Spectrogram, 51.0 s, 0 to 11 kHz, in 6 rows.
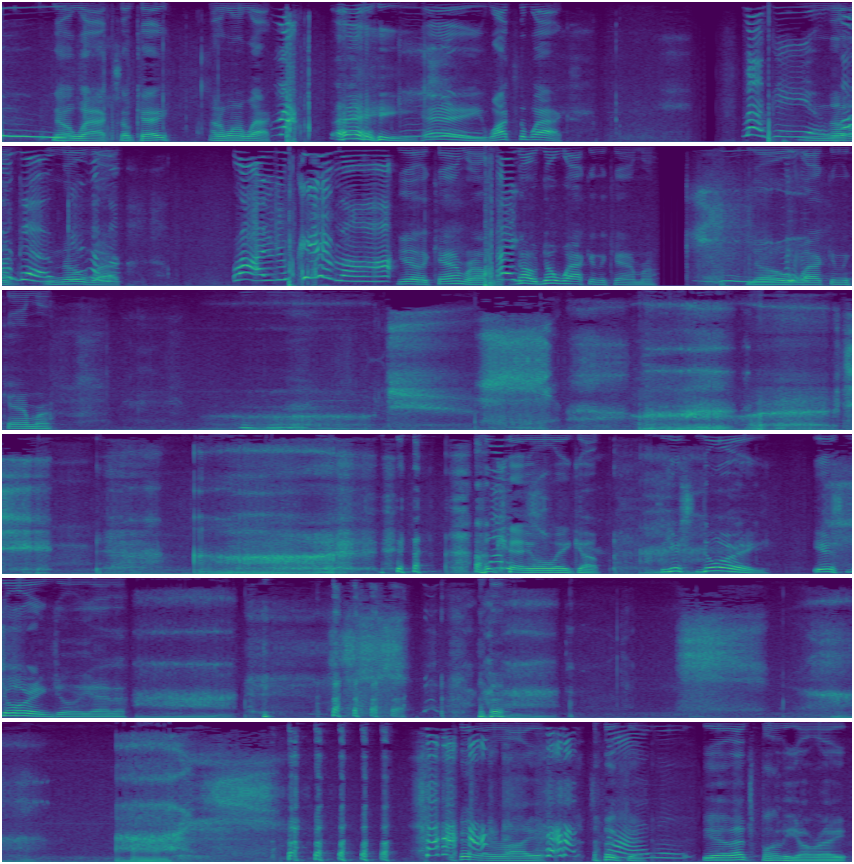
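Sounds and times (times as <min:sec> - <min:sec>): girl snoring playfully: 0:07.4 - 0:09.7, 0:15.4 - 0:16.5, 0:19.0 - 0:29.3, 0:35.3 - 0:36.6, 0:38.0 - 0:39.8, 0:40.8 - 0:43.0, 0:43.6 - 0:45.2, 0:48.1 - 0:49.4
hissy breaths: 0:20.7 - 0:23.6, 0:39.7 - 0:42.5, 0:44.3 - 0:45.4.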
